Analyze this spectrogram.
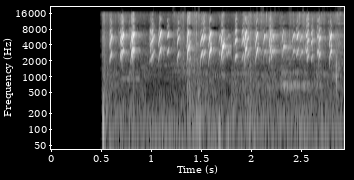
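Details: European goldfinches chattering as a group to encourage singing: after half a second of silence, quick bright double-toned chirps follow each other rapidly.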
